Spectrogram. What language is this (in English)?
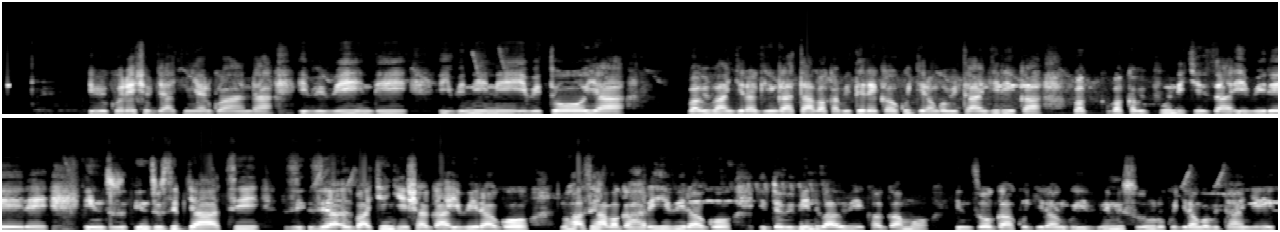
Kinyarwanda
